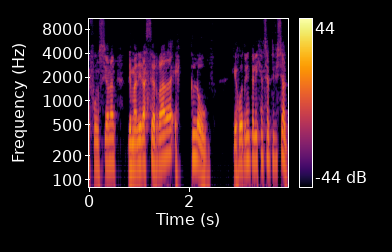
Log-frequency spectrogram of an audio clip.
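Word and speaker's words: Claude: más privacidad se escribe No no es Cloud como de nub sino como Cloud como de Claudio en francés como Cloud ya Y esa es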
